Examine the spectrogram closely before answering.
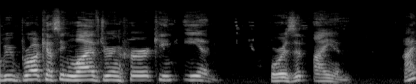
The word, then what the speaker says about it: Ian: We'll be broadcasting live during Hurricane Ian. Or is it Ian? I think it's Ian. I like No, it's Ian. It It's is pronounced Ian.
